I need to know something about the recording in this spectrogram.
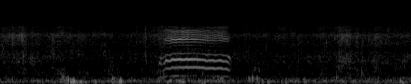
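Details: Goat giving a single steady, nasal bleat of about two-thirds of a second, rich in even harmonics, set against a low background hiss and faint rustling.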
